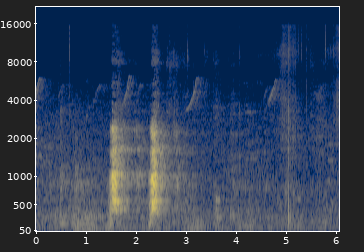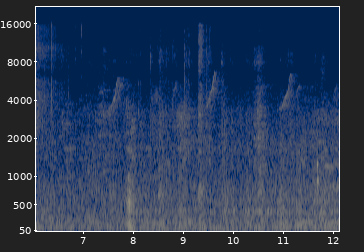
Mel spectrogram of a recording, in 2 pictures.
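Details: A dog gives two loud, sharp barks in quick succession near the start, then the scene quiets to faint scattered sounds and soft high chirps in the background.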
